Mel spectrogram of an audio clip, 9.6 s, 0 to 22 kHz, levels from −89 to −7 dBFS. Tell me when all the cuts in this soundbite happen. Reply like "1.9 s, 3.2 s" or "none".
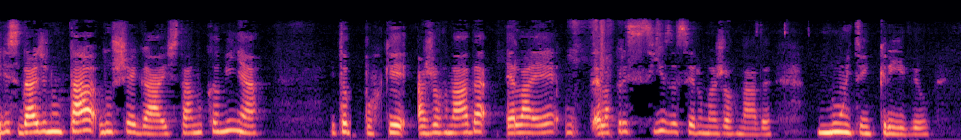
3.5 s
